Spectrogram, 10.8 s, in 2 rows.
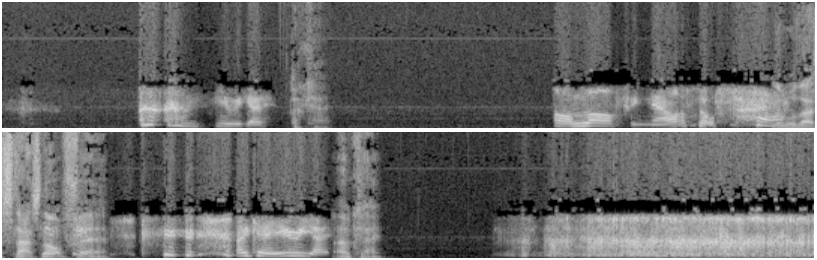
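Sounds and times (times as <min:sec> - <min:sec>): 
speech: 0:01.2 - 0:02.3, 0:03.7 - 0:08.0
loud slurp of liquid: 0:08.7 - 0:10.8.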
